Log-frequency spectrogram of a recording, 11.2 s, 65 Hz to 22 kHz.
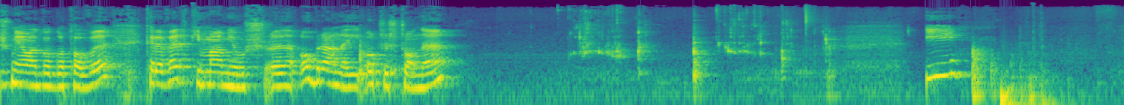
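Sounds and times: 
speech: 0.0 - 4.6, 9.3 - 10.0
juice and water poured and splashing into a container: 5.6 - 8.4.

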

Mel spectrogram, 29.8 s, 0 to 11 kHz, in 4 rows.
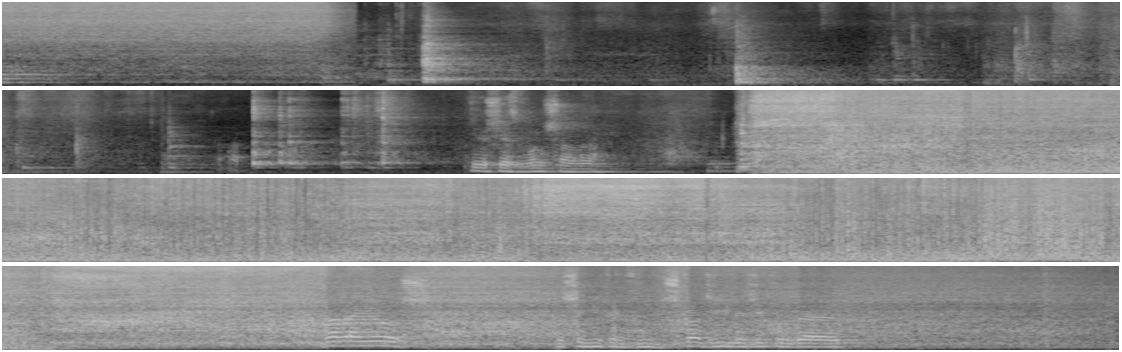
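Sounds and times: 
electric hand dryer running: 0.0 - 2.4, 12.4 - 29.7
tap water running into a sink: 0.0 - 2.4
speech: 10.6 - 11.7, 24.7 - 25.2, 26.1 - 28.2.

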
